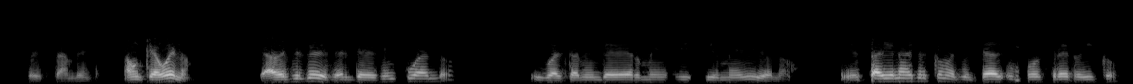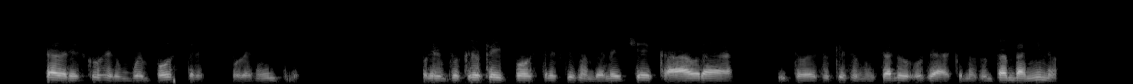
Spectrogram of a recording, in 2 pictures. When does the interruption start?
none

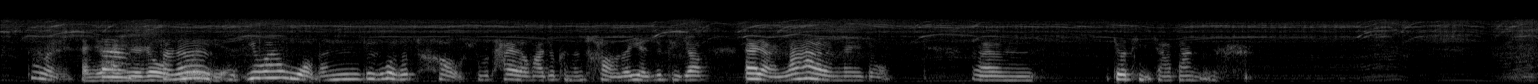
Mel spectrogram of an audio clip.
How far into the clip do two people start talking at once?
1 s

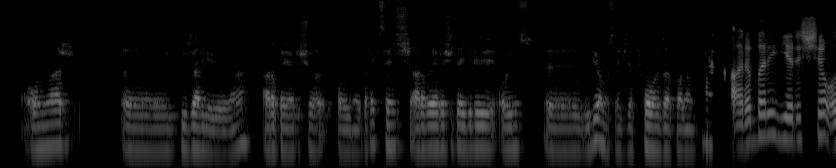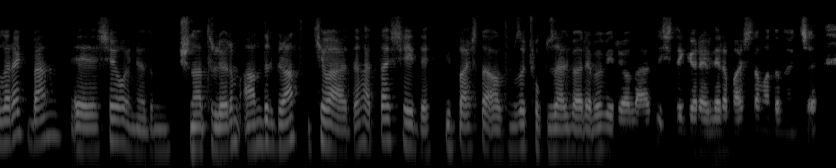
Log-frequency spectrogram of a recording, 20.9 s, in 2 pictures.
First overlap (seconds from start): none

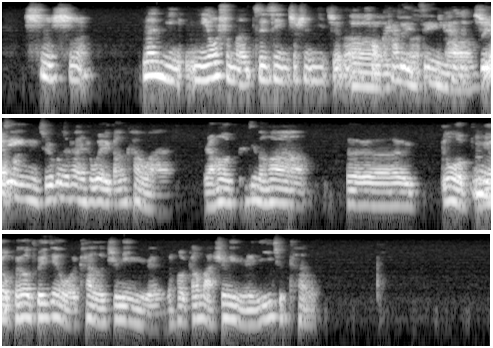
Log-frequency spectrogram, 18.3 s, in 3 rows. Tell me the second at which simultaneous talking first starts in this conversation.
4 s

